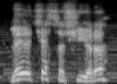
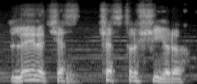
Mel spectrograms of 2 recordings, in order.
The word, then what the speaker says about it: Leicestershire: Leicestershire, basically, but Leicestershire. That's what it should sound like. Yeah, so the end bit, of course, is Shire from The Hobbit.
